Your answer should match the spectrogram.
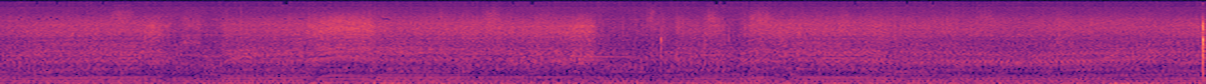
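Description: A C-class car in the racing game Wreckfest drives steadily, its engine droning loud and continuous with rising and falling pitch through gear changes and corners, with no talk over it.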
